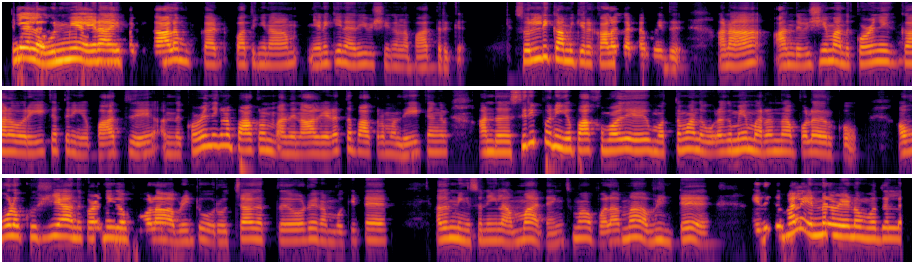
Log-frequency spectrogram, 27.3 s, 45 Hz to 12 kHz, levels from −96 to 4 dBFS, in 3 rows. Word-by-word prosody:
இல்ல, 290 - +10
இல்ல 245 - +9
உண்மையா, 265 +3 +9
ஏனா 245 +1 +9 0.2
இப்போ 235 0 -12 0.2
காலம் 240 +2 +8 0.2
காட் 195 -1 -2 0.2
பாத்தீங்கன்னா, 195 -1 -6 0.4
எனக்கே 210 +4 -7
நிறைய 195 +2 -7
விஷயங்கள் 175 -3 -11
நான் 155 0 -12
பாத்துருக்கேன். 160 -3 -11 0.5
சொல்லி 265 +6 +4
காமிக்கிற 240 -4 +4
காலகட்டம் 200 -2 0
இது. 155 -1 -9 0.4
ஆனா, 175 0 +2 0.5
அந்த 185 0 -5
விஷயமா 240 +5 -2
அந்த 190 -3 -8
குழந்தைகளுக்கான 215 -1 -1
ஒரு 185 - -3
ஏக்கத்த 210 0 -11
நீங்க 170 -2 -11
பாத்து, 180 +1 -4 0.3
அந்த 175 -1 -12
குழந்தைங்களும் 295 +3 -2
பாக்கணும் 225 0 +1
அந்த 185 -1 -6
நாலு 180 0 0
எடத்தை 215 +4 -5
பாக்குறமோ, 185 -2 -4
அந்த 165 - -8
ஏக்கங்கள், 195 0 -9 0.4
அந்த 200 -1 -2 0.2
சிரிப்பு 370 +2 -2
நீங்க 240 -3 +2
பாக்கும்போது 225 +1 +2 0.3
மொத்தமா 225 +5 -4
அந்த 210 -3 -5
உலகமே 215 +4 -3
மறந்தா 205 +1 -3
போல 195 0 -1
இருக்கும், 165 -1 -12 0.5
அவ்ளோ 255 +5 +3
குஷியா 245 +3 +1
அந்த 225 -2 -4
குழந்தைங்க 220 0 0 0.2
"போலாம்" 200 0 +2
அப்டின்ட்டு 185 +3 -10
ஒரு 175 - -10
உற்சாகத்தோடு 200 0 -4
நம்ம 175 -1 -13
கிட்ட, 190 +2 -12 0.7
அதுவும் 220 +2 -2
நீங்க 185 -3 -8
சொன்னீங்கள்ல 195 -3 -6
"அம்மா 210 +2 0
டேங்க்ஸ்மா, 180 +8 -9
போலாம்மா" 195 +8 -3
அப்டின்ட்டு, 195 +2 -5 0.7
இதுக்கு 220 +4 -3
மேல 325 - +7
என்ன 290 +2 +3 0.2
வேணும் 240 -3 +2
முதல்ல? 220 0 -4
210 Hz, 145 wpm, -22 LUFS, 190-230 Hz, 0.7 s, இல்ல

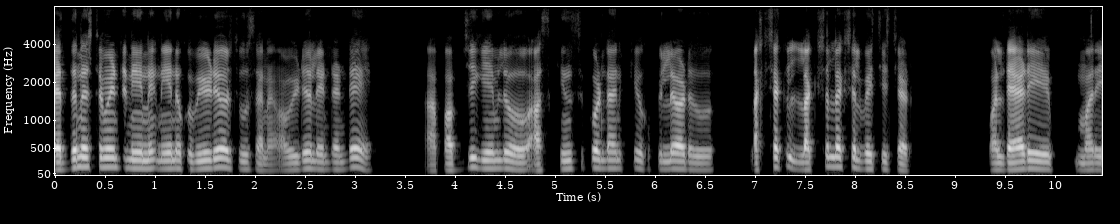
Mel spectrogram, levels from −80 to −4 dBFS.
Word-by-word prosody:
పెద్ద 125 0 +7
నష్టమేంటి, 165 -1 +3
నేను, 145 0 +3
నేనొక 140 -1 0
వీడియో 150 +3 +4 0.2
చూశాను. 125 -5 -7
ఆ - - -9
వీడియోలో 135 +2 -1
ఏంటంటే, 130 +6 -1 0.7
ఆ - - -2
పబ్‌జీ 115 +8 -1
గేమ్‌లో 145 -1 +1 0.2
ఆ - - +4
స్కిన్స్ 140 0 -7
కొనడానికి 145 0 -1
ఒక - - -23
పిల్లాడు 135 -1 +2 0.6
లక్షకి - - 0 0.2
లక్షలు, 150 +8 -2
లక్షలు 165 -3 -1
వెచ్చిచ్చాడు. 130 -1 -4 0.8
వాళ్ళ 120 0 0
డ్యాడీ 135 +2 +6 0.5
మరి 120 0 -2
140 Hz, 140 wpm, -24 LUFS, 125-145 Hz, 0.8 s, పెద్ద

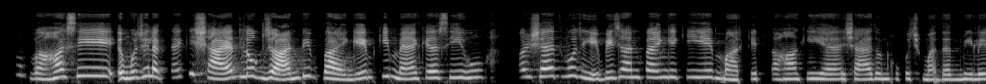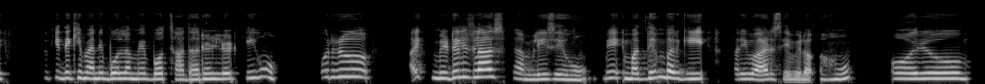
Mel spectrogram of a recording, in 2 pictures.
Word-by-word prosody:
तो 435 -1 -18
वहाँ 260 +6 +3
से 390 -3 +3
मुझे 305 +6 +1
लगता 345 -3 +1
है 330 - -5
कि - - -5
शायद 285 - +5
लोग 370 -3 0
जान 255 -1 +6
भी 390 +4 -2
पाएँगे 255 -1 +4
कि 385 - -1
मैं 270 -6 +1
कैसी 305 +2 0
हूँ 315 +2 -3 0.4
और 345 - -3
शायद 370 +2 +3
वो 400 +1 -2
ये 290 -10 0
भी 280 +5 +1
जान 335 +1 0
पाएँगे 330 +1 0
कि 330 +2 -14
ये 330 0 -1
मार्केट 250 -2 -3
कहाँ 245 +1 -1
की 260 +1 -2
है। 240 0 -1
शायद 240 0 -2
उनको 250 0 -3
कुछ 255 +1 -8
मदद 225 0 -3
मिले, 240 0 0
क्योंकि 280 +3 -13
देखिए 285 +1 0
मैंने 270 0 +2
बोला 265 0 +2
मैं 255 -1 -1
बहुत 255 0 -1
साधारण 230 +2 -1
लड़की 260 +3 -3
हूँ 310 -3 -4 0.5
और 335 0 -7 0.8
एक - - -5
मिडिल 295 +4 +1
क्लास 345 +1 +4
फैमिली 235 -1 -2
से 240 -1 -3
हूँ। 220 +1 -2 0.2
मैं 295 0 -3
मध्यम 270 +6 0
वर्गीय 260 -4 +2 0.3
परिवार 240 -2 0
से 170 - -7
बेलो 115 -1 -2 0.2
हूँ 250 +6 -2 0.4
और 265 0 +1
270 Hz, 175 wpm, -19 LUFS, 245-320 Hz, 0.8 s, जान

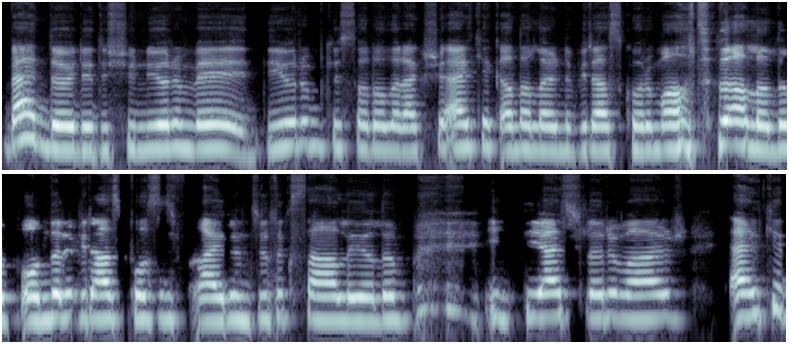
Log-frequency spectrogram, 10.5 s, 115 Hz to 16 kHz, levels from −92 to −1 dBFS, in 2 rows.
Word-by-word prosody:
Ben 260 +1 +3
de 220 - +6
öyle 210 -1 +4
düşünüyorum 215 +2 -1
ve 220 -4 +2
diyorum 235 +3 -3
ki 225 -1 -9
son 220 -1 -7
olarak, 205 -1 -2
şu 230 - -6
erkek 225 +1 -2
analarını 205 -1 -2
biraz 205 0 0
koruma 210 +1 0
altına 230 +2 +3
alalım, 215 -2 +3
onlara 235 +2 +3
biraz 230 -1 +2
pozitif 225 0 -2
ayrımcılık 225 +3 -3
sağlayalım. 220 0 0 0.5
İhtiyaçları 240 +1 -2
var, 230 0 -2 0.3
erken 250 +4 0
220 Hz, 140 wpm, -20 LUFS, 210-235 Hz, 0.5 s, de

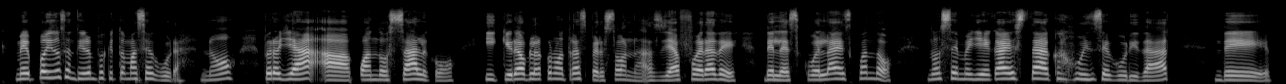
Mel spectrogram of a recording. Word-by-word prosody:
me 255 +2 +4
he - - 0
podido 310 +5 +1
sentir 265 -6 -2
un 265 - -8
poquito 275 -1 -9
más 265 0 0
segura, 210 -8 -5
¿no? 225 +7 -6 0.3
Pero 260 0 +1
ya, 250 +2 +5
ah, 200 -2 +4
cuando 215 -1 -3
salgo 205 -6 +1 0.3
y 230 -2 -3
quiero 230 +3 +2
hablar 250 0 -1
con 270 +2 -8
otras 255 +1 -3
personas 195 -2 -4
ya 195 +2 +1
fuera 235 +1 +2
de 190 -6 -2 0.2
de 215 0 0
la 200 -1 +1
escuela 220 +5 +1
es 255 - -4
cuando, 275 -2 -7 0.3
no 245 +3 -7
sé, 270 0 +6
me 245 -1 -5
llega 235 +3 +4
esta 265 0 +5
como 255 -2 -9
inseguridad 205 -3 -3 0.4
de 200 -4 0
235 Hz, 170 wpm, -24 LUFS, 205-260 Hz, 0.4 s, sé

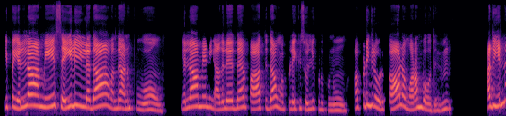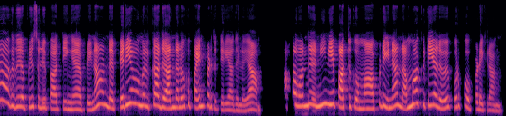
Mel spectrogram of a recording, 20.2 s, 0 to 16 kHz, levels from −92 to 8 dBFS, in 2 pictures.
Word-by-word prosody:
இப்ப 295 +1 -6
எல்லாமே 320 0 +5 0.2
செயலியில 315 +3 +5
தான் 335 +4 +6
வந்து 255 +1 -4
அனுப்புவோம். 220 -5 -7 0.5
எல்லாமே 310 +4 +2
நீங்க 265 -6 -6
அதிலே 245 +3 0 0.2
தான் 290 +2 -1
பாத்து 245 +3 -1
தான் 290 +3 +1
உங்க 255 -6 -9
புள்ளைக்கு 230 +2 -5
சொல்லிக் 230 +3 -8
குடுக்கணும், 190 -3 -10 0.3
அப்படிங்கிற 335 +5 -3
ஒரு 230 - -10
காலம் 290 0 0
வரம்போது, 210 -8 -3 1.1
அது 320 - 0
என்ன 420 +6 -2
ஆகுது? 325 -6 -2
அப்படின்னு 300 +1 -5
சொல்லி 275 0 -3
பார்த்தீங்க 230 -1 -3 0.2
அப்டீன்னா, 215 - -2
அந்த 305 -6 +1 0.2
பெரியவங்களுக்கு 350 -2 +2
அது 290 -2 +2
அந்த 285 +2 0
அளவுக்கு 310 +5 -4
பயன்படுத்த 310 -4 0
தெரியாது 200 -2 -6
இல்லையா? 190 +5 -2 0.7
அப்ப 380 - -6
வந்து 335 +3 +1 0.2
நீனே 380 +1 +4
பார்த்துக்கோமா, 280 -4 +1
அப்டின்னு 285 +3 +1
அந்த 320 - 0
அம்மாகிட்டேயே 355 0 +2
அந்த 260 -4 -1 0.2
பொறுப்ப 305 +2 -7
ஒப்படைக்கிறாங்க. 195 -6 -9
285 Hz, 135 wpm, -22 LUFS, 230-325 Hz, 1.1 s, தான்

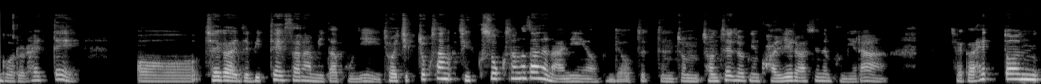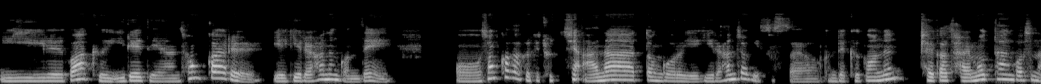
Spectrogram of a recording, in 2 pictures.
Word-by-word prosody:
거를 150 -1 -4
할 190 0 -3
때 210 -5 -2 0.6
어 140 -1 -4
제가 185 -3 +5
이제 155 0 -2
밑에 180 +7 0
사람이다 165 -7 -2
보니 130 -1 -6
저희 165 +3 +1
직족 230 +7 -1
상 265 -2 +6
직속 255 +5 0
상사는 275 -4 +6
아니에요. 135 -2 -3
근데 75 0 -7
어쨌든 135 - -8
좀 145 0 -4
전체적인 175 +1 0
관리를 160 +3 +1
하시는 155 +1 -3
분이라 135 +2 -4 0.6
제가 150 - -3
했던 245 0 +5
일과 155 +9 +1
그 155 -11 -2
일에 160 +5 +1
대한 140 -2 -5
성과를 280 - +2
얘기를 150 +4 0
하는 225 -1 +3
건데 130 -2 -4 0.6
어 140 0 -3
성과가 285 - +1
그렇게 180 -3 -4
좋지 190 +5 -2
않았던 200 +1 +3
거를 150 -4 -2
얘기를 145 +4 -4
한 225 +3 +3
적이 245 -6 -1
있었어요. 130 -6 -9
근데 150 0 -5
그거는 185 - -1 0.2
제가 180 0 +3
잘못한 220 +7 +1
것은 195 -3 -1
170 Hz, 310 characters per minute, -23 LUFS, 145-210 Hz, 0.6 s, 상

